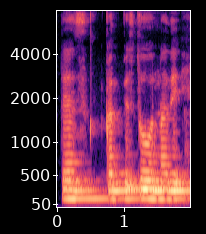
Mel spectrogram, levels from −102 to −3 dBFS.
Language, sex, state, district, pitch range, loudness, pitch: Telugu, male, Andhra Pradesh, Sri Satya Sai, 130-140 Hz, -15 LUFS, 135 Hz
